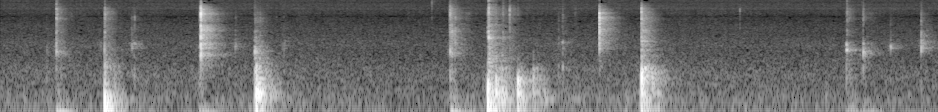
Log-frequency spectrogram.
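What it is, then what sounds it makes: Bar of soap being sliced. A blue-handled metal knife carves thin slices off the corner of a solid white rectangular soap bar held close, with a cutting and scraping action. Twelve short, crisp snaps come at an uneven pace, each a brief bright crack with a soft low thump and almost no ring, separated by quiet pauses.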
